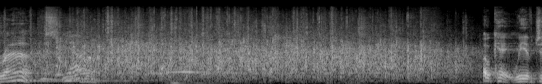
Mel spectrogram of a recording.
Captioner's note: applause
